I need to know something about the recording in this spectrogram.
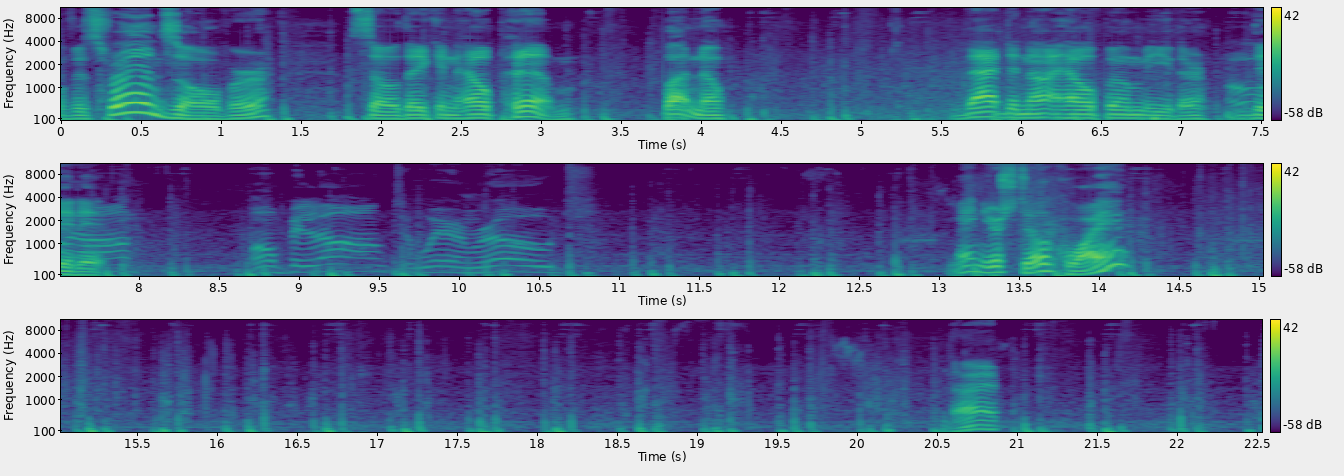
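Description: A horse's hooves thud in a quick, steady rhythm.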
